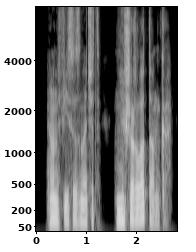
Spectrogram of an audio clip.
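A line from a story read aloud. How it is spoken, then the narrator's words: Hissed through teeth. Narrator (Russian): сквозь зубы прошипел я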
